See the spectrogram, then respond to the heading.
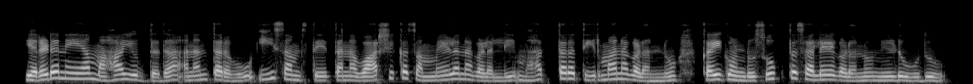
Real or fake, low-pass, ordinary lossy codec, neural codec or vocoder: real; none; none; none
